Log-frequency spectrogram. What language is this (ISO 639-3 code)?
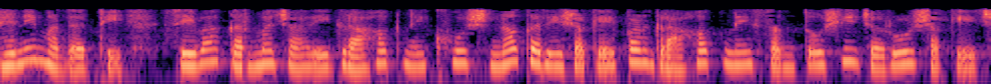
guj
